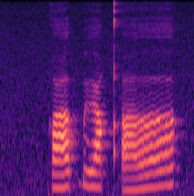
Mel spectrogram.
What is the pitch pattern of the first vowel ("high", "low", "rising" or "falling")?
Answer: rising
